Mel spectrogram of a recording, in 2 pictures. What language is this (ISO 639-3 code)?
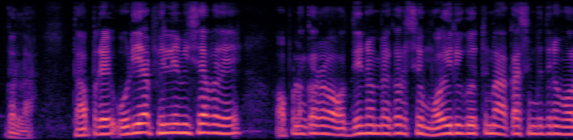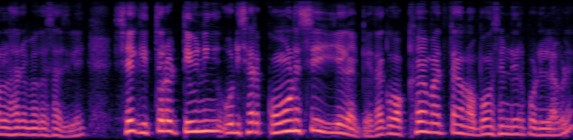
ori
